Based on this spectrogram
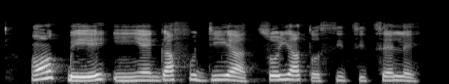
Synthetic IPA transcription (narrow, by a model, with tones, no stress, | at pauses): w̃ɔ̃˦k͡pe˨˦i˦˨j̃ɛ̃˧ɡa˦fũ˦di˦a˦˨to˦ja˦˨tɔ˨˦si˦ti˧tɛ˦lɛ˦˨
